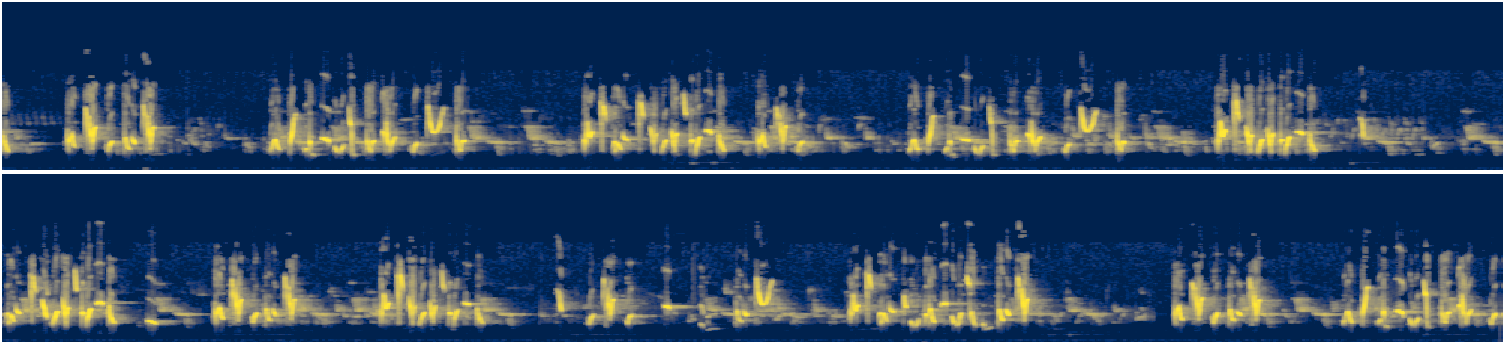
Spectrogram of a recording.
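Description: Pine grosbeak singing: a run of short, high, warbling phrases of quick notes, each a second or two long, with brief pauses between them.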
